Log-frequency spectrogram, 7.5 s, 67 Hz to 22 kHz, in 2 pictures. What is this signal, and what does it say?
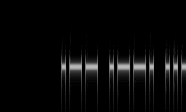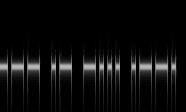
Morse code, heard as a keyed tone, about 15 wpm, 700 Hz. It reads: WP2ABP
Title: USA Call Signs - 6 Characters - 3x Character Spacing - 15wpm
